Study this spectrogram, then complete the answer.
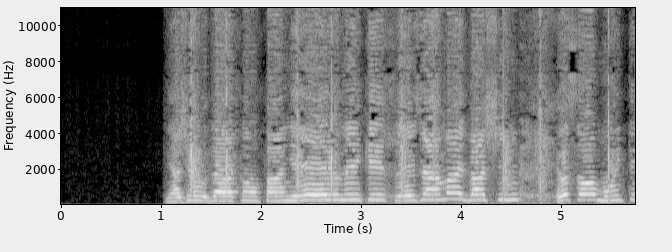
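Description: A woman claps her hands in rhythm.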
